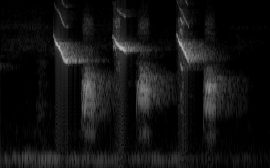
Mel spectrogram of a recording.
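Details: Three paired phrases from a greater green leafbird: each a high, falling squeaky note followed by a lower, rougher note, repeated at an even pace over a faint low hum.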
